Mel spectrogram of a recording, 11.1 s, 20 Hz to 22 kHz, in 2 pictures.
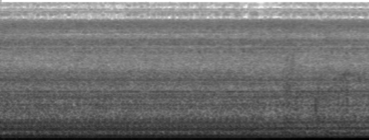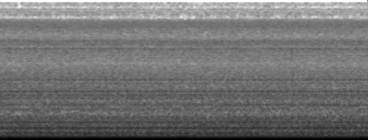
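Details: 2021 Ford F150 PowerBoost remote cold start at about -20 to -23°C: rough cavitating/grinding noise under the cold idle in Park, gone in Reverse or Drive, faintly back in Park.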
